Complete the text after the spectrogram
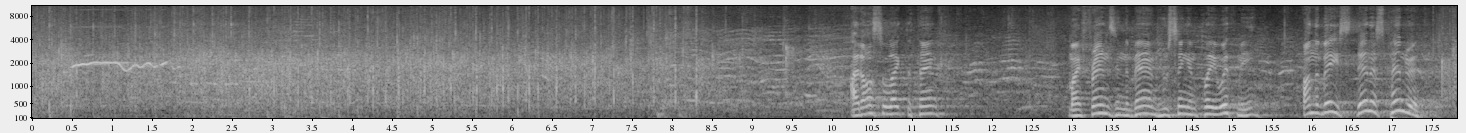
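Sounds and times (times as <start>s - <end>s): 
audience applause at a live concert: 0.0s - 10.2s, 17.1s - 17.8s
crowd noise at a live concert: 0.0s - 17.8s
speech: 10.3s - 11.5s, 13.0s - 17.6s.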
